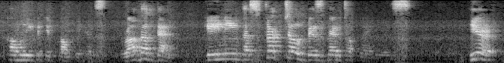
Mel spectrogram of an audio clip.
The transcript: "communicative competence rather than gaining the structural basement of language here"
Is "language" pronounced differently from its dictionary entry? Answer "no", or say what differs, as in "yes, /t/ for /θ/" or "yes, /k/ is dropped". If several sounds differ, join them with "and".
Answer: yes, /z/ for /dʒ/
